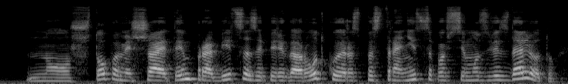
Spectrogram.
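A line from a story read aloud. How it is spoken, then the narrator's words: Plain question. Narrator (Russian): спросил Рэй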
